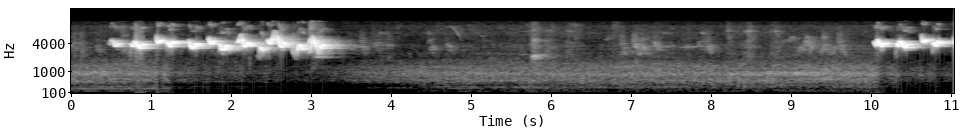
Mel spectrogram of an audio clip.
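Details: Ultramarine grosbeak of the type called red nose, singing a rapid phrase of slurred whistled notes that jump between high pitches, about three seconds long, then a quiet gap before the same bright warbling restarts near the end.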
